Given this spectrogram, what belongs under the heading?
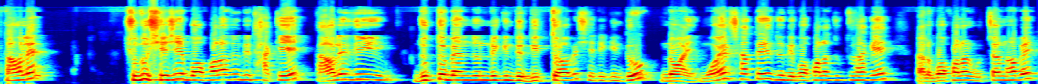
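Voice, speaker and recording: A man teaching a pronunciation lesson, asking himself questions and repeating each example word slowly and deliberately. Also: sits high. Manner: asks questions and answers them himself. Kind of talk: grammar lesson at a board.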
